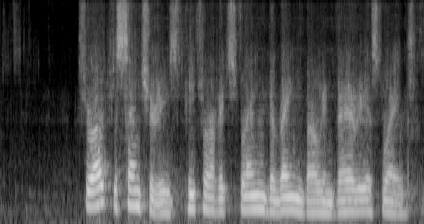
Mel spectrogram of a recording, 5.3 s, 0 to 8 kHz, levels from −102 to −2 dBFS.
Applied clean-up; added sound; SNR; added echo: neural separator model SepFormer DNS4.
